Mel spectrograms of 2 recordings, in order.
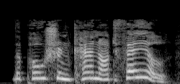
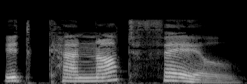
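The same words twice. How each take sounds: First: Very high, loud, vehement exclamation; emphatic insistence. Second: Very slow, higher, solemn delivery; slow assurance. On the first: Husband countering his wife's despair, loud and vehement. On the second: Scientist showing his wife the potion, slow solemn assurance. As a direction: stretch out every word with certainty. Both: A narrator's reading.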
